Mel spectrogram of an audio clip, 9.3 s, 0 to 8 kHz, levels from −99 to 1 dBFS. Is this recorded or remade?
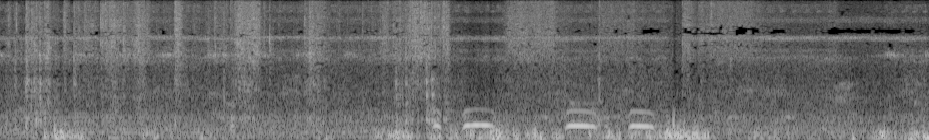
recorded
